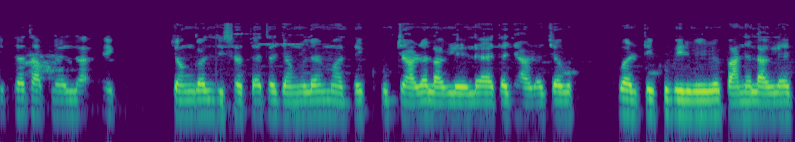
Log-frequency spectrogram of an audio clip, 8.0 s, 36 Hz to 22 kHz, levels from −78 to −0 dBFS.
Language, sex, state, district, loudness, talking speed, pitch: Marathi, male, Maharashtra, Nagpur, -19 LUFS, 160 wpm, 120 Hz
